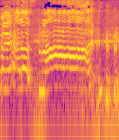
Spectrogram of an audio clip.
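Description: A high-pitched voice: a few quick sung syllables, then one long held note lasting about a second, wavering slightly.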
